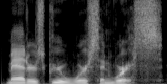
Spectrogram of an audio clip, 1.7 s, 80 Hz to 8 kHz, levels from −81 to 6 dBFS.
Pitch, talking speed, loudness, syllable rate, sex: 110 Hz, 180 wpm, -18 LUFS, 5.1 syllables/s, male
